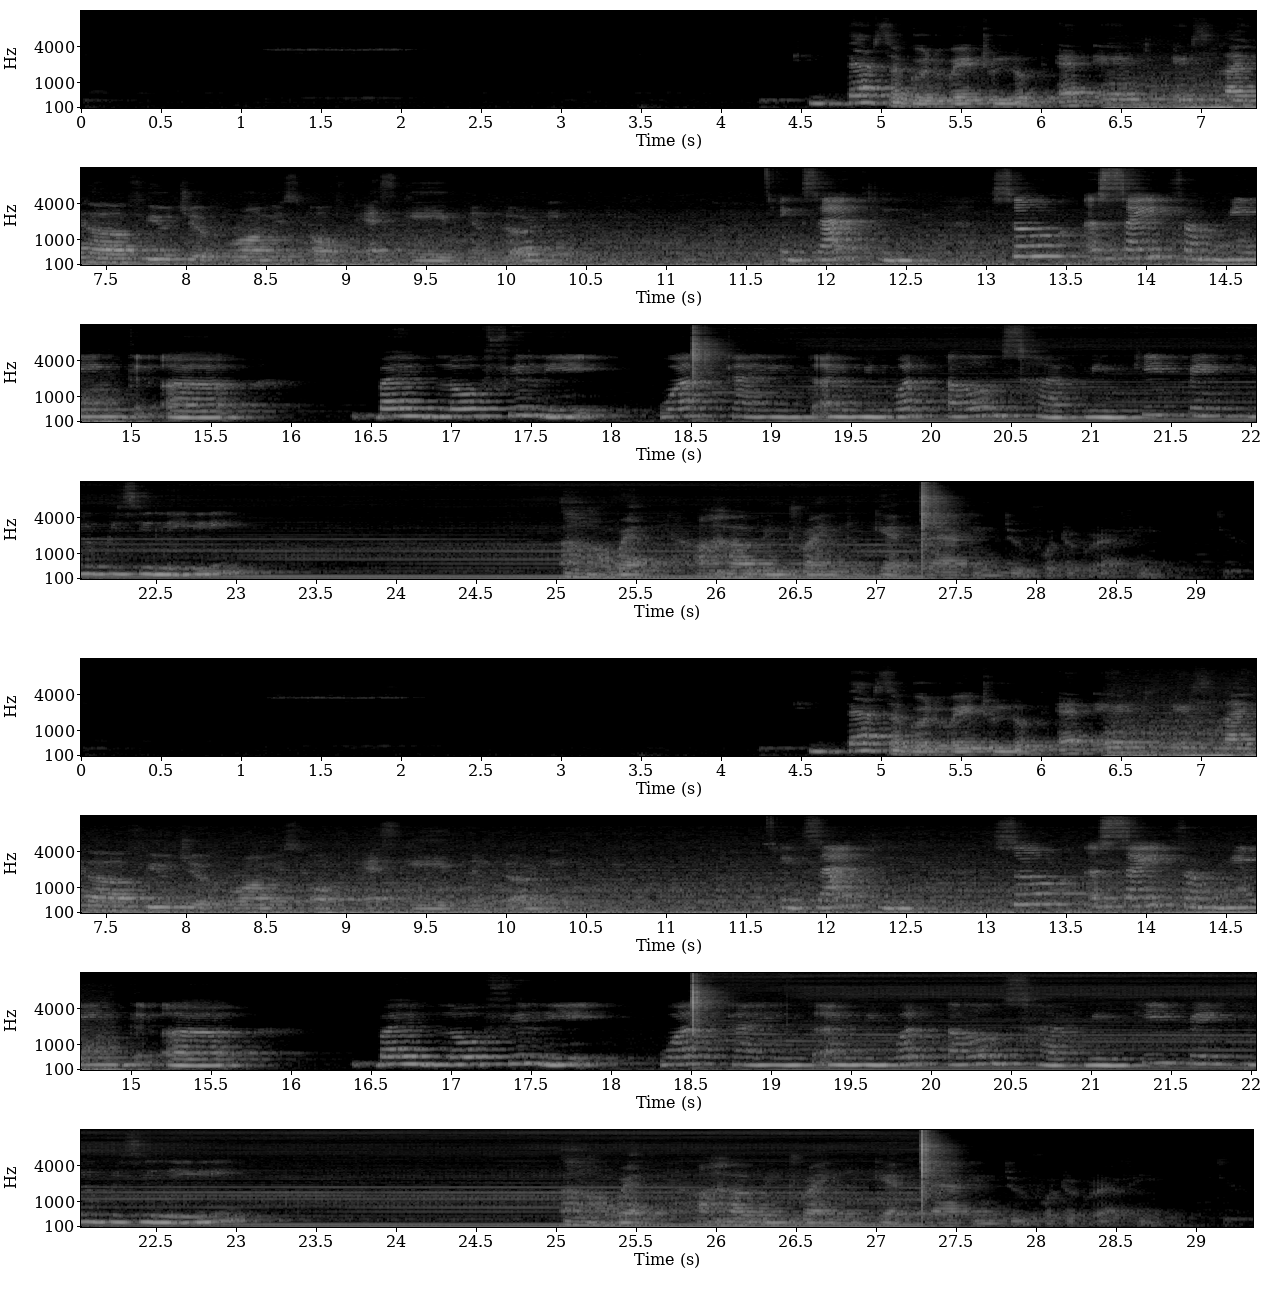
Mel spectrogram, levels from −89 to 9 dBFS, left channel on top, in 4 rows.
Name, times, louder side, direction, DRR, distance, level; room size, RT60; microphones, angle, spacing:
voice 1, 1.2-1.9 4.5-10.4 25.0-28.7, left 1 dB, 5° left, -4 dB, 2.1 m, -45 dB
sound 1, 6.4-14.9, right 1 dB, 75° right, 1.7 m, -45 dB
voice 2, 11.7-15.9 16.5-17.8 18.3-23.0, equal, 40° left, -1 dB, 1.3 m, -42 dB
sound 2, 17.9-27.5, right 4 dB, 30° right, 0.8 m, -48 dB
16.5 x 7.4 x 2.7 m, 1.1 s
head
